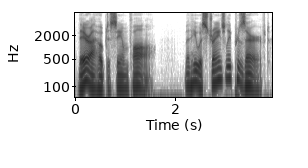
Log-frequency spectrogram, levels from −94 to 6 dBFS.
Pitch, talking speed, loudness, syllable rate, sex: 110 Hz, 180 wpm, -17 LUFS, 5.5 syllables/s, male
